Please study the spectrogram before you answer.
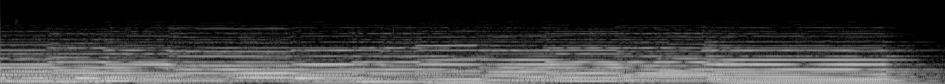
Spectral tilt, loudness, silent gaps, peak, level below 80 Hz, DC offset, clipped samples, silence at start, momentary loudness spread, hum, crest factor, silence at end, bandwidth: -9 dB/octave; -19 LUFS; none; -4 dBFS; -32 dBFS; under 0.1%; under 0.1%; 0 s; 4 LU; none; 14 dB; 0 s; 8.4 kHz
